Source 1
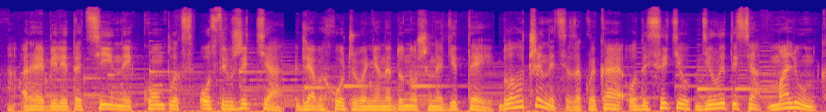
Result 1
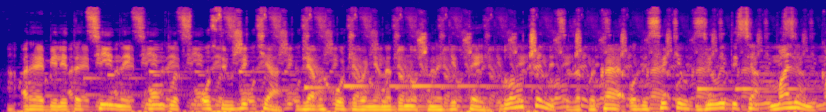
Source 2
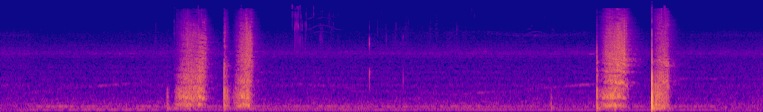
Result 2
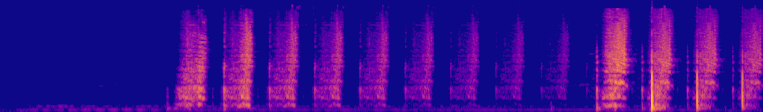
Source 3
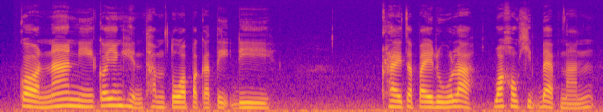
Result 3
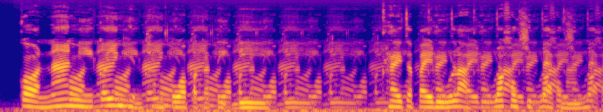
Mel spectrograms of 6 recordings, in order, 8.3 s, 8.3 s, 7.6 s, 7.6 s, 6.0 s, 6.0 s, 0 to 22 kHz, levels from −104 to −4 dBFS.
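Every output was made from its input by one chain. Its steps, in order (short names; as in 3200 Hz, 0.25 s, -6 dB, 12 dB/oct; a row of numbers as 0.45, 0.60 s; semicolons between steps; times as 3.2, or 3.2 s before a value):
per-bin expansion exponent 2; thinning echo 0.453 s, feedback 65%, high-pass 310 Hz, level -10 dB; gain +6.5 dB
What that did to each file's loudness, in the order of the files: +2.0, +2.5, +3.0 LU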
